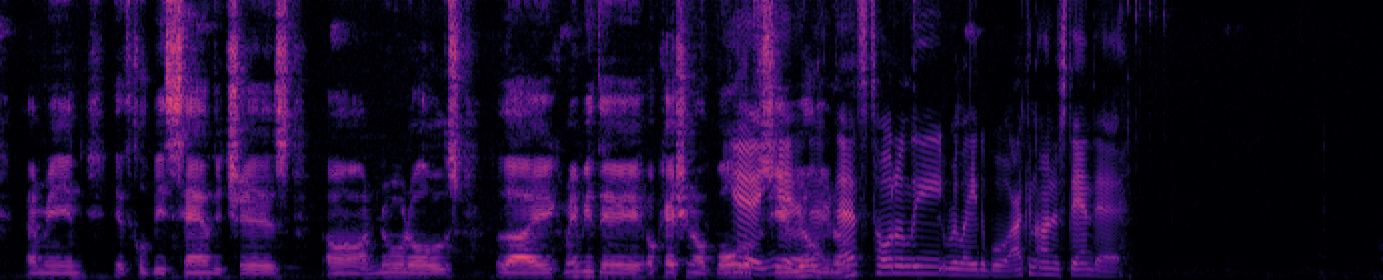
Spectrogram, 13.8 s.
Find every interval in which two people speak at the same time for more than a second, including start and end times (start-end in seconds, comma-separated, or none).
7.2-8.6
